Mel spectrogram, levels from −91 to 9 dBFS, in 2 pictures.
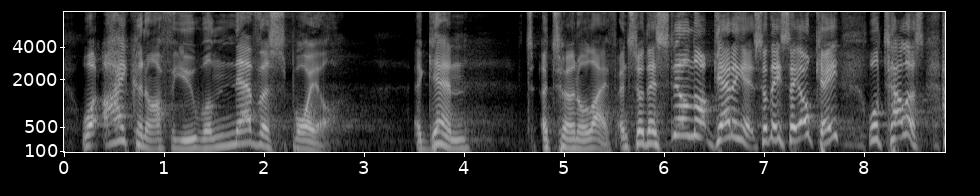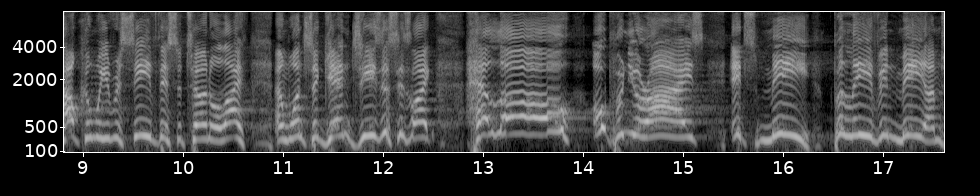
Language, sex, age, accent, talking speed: English, male, 40-59, British, 165 wpm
